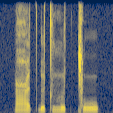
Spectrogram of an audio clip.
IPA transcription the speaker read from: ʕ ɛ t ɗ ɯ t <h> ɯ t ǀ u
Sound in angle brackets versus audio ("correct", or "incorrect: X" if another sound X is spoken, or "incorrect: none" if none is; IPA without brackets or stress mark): incorrect: ɦ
